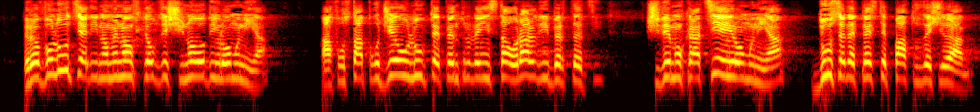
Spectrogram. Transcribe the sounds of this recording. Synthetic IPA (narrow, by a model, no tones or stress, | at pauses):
re̞vo̞lut̪siad̪ino̞mianowəsut̪eopt̪zet͡ʃʲʃino̞wəd̪inro̞mɨnija | afo̞st̪apod͡ʒe̞ulup̚t̪epe̞nt̪ɾuɾe̞inst̪auɾaɾealibe̞rt̪ət̪si | ʃid̪e̞mo̞kɾat̪sijeinro̞mɨnija | d̪used̪e̞pe̞st̪e̞pat̪ɾuze̞t͡ʃd̪eanʲ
